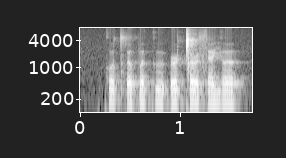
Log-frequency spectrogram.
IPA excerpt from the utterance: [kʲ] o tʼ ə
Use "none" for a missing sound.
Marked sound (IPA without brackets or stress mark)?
k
